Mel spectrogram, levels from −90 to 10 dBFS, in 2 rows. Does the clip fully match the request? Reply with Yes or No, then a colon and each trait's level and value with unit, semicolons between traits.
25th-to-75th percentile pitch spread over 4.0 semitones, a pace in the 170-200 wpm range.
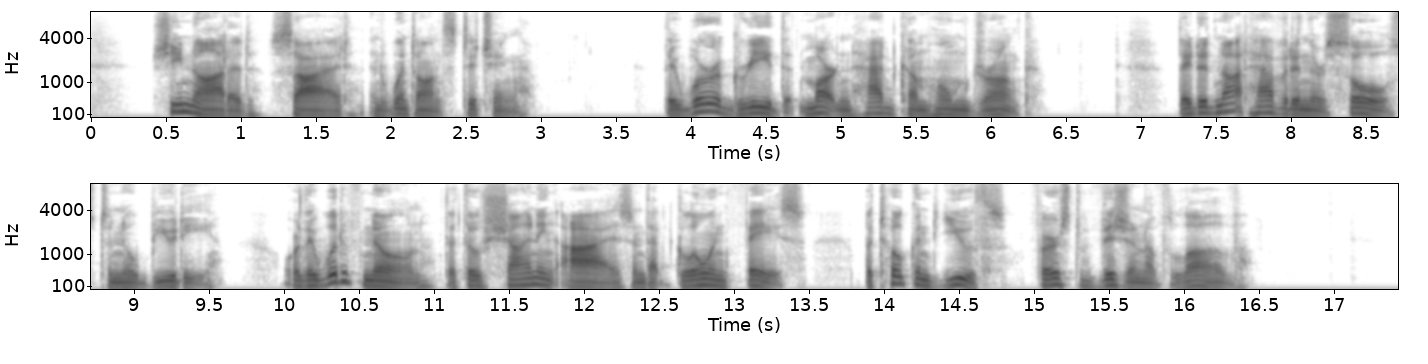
No: average, 4.4 semitones; average, 160 wpm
